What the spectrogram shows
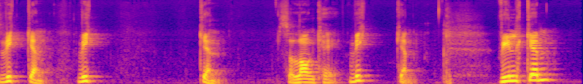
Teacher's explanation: all is short right the syllable needs to be long so if l gets dropped the k has to be extended so it's vicken wilken the l is long but that's dropped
